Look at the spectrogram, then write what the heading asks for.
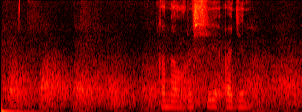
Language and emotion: Russian, neutral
